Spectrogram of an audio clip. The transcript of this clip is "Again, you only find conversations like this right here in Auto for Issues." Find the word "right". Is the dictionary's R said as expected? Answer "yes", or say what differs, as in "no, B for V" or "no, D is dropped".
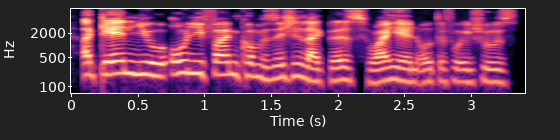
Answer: no, W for R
